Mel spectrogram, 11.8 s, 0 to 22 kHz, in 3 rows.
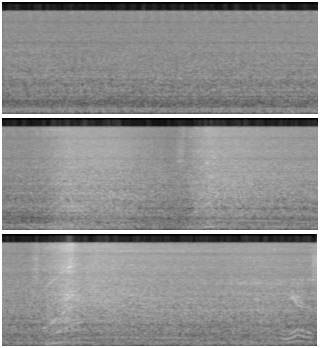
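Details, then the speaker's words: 2000 Ford SVT Lightning supercharged V8, started in neutral, heard from outside: steady deep idle with clean throttle blips and faint blower whine on revs; sounds normal, good and strong. "hopefully you can hear it all right sounds normal sounds good sounds"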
